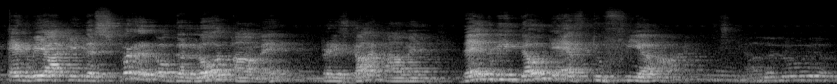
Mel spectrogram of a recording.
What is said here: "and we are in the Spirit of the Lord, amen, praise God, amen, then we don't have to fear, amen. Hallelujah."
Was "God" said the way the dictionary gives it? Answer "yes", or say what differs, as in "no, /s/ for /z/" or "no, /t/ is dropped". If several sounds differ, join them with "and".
yes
